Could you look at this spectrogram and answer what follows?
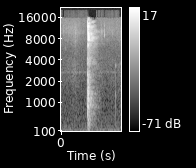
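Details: A single sudden, short, airy burst from a four-week-old infant; an infant sneeze.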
